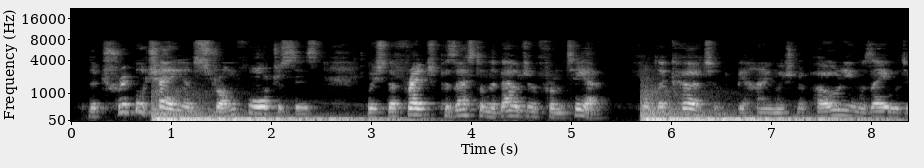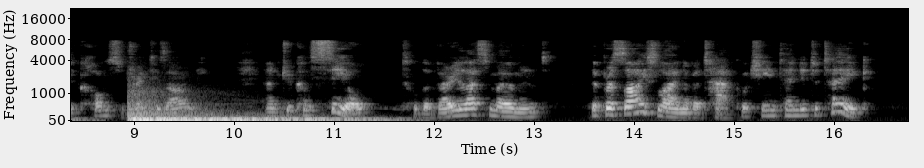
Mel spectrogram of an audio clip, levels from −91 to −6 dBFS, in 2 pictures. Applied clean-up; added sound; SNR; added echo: none; Boom; -4 dB; reverberation time 0.2 s.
